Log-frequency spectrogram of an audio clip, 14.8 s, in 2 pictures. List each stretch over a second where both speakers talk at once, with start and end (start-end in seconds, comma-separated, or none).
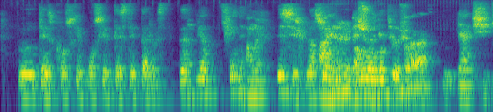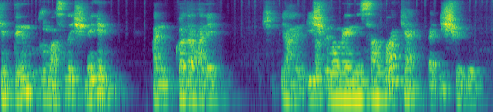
4.8-6.2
